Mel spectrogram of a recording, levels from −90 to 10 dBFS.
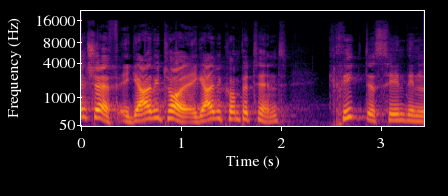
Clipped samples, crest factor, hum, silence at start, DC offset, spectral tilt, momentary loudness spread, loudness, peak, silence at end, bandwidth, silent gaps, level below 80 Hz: under 0.1%; 16 dB; none; 0 s; under 0.1%; -5.5 dB/octave; 12 LU; -16 LUFS; 0 dBFS; 0 s; 13.5 kHz; none; -54 dBFS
